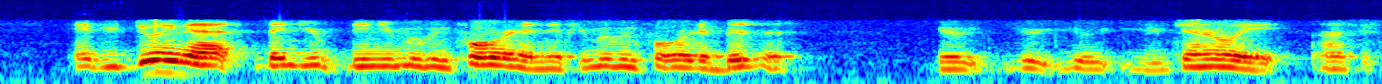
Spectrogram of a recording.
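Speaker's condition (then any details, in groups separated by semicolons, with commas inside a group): Parkinson's disease, young-onset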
